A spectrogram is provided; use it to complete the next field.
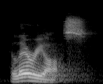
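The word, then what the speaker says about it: ἱλαρός: Greek it's hilarious and that's almost how it's pronounced hilarious it's it's out of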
